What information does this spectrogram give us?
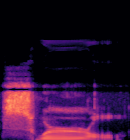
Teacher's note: making noise in your throat as you go from the r to the L that's what makes the roll noise and then hold your tongue oh and the L position for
